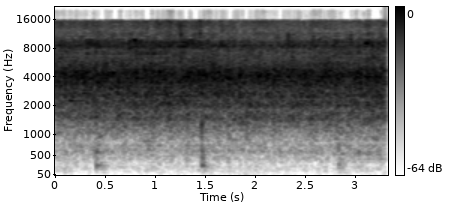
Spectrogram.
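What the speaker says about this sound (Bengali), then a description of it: "এই যে ভেজে নিচ্ছি কুমড়োগুলো" Pumpkin pieces frying in a pan give a steady, soft sizzle throughout, close by, with a few faint stirring clicks and no voices.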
